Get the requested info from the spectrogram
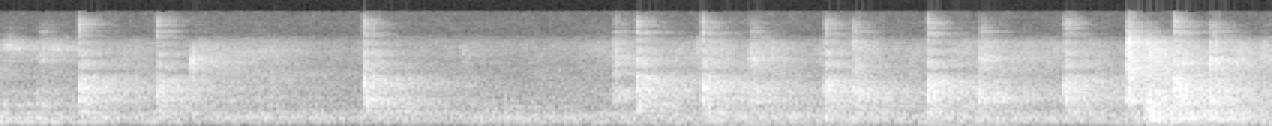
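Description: Table tennis ball clicking off bats and a Stiga table: a few single clicks in the first seconds, then a rally from about four seconds in, with sharp clicks coming two to three a second and getting louder towards the end.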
